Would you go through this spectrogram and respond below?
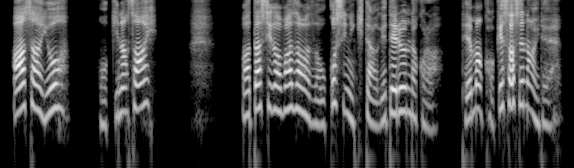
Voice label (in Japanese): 目覚ましボイス; エレナ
